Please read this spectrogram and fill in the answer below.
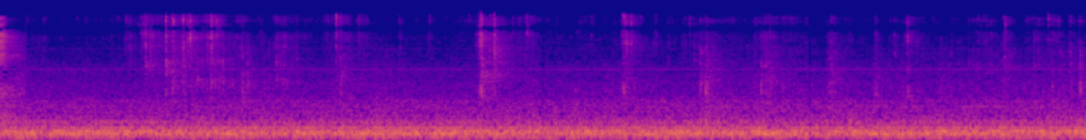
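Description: Tacos de tripas being bitten and chewed, with scattered short crunching clicks from the crispy fried beef intestine, over a steady low hum.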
